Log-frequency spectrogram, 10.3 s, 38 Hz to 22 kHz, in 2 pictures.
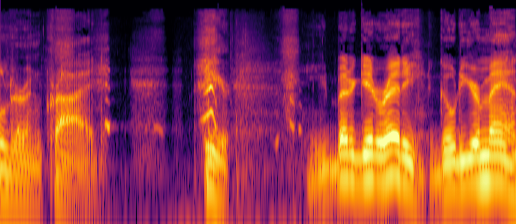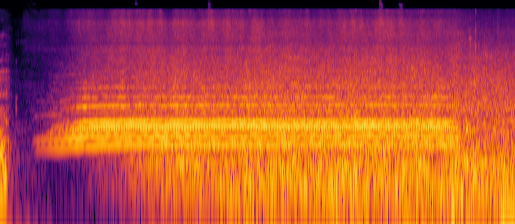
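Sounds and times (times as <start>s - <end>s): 
speech: 0.0s - 1.2s, 2.0s - 5.3s
train horn blaring: 5.5s - 10.2s.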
